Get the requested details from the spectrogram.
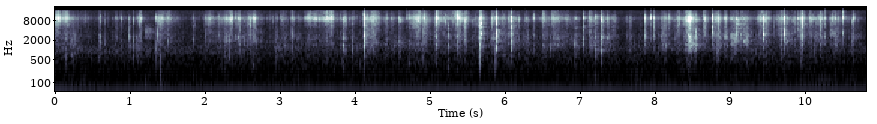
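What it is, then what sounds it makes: Cardboard soap box. A small cardboard soap box, held close, is tapped and scratched with long black nails along its faces and edges. The result is a quiet, rapid stream of dry, bright clicks and crinkly scratching with almost no low end, with one sharper tap standing out near the end.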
